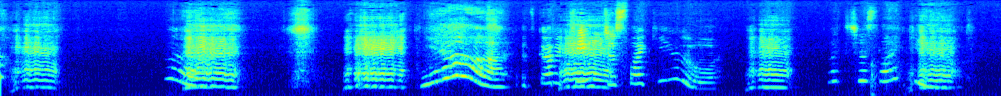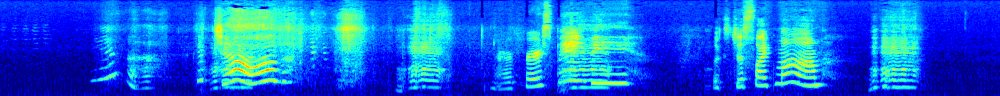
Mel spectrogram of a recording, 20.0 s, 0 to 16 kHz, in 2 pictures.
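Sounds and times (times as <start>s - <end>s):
goats bleating: 5.6s - 6.2s, 14.0s - 14.6s, 18.7s - 19.2s.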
